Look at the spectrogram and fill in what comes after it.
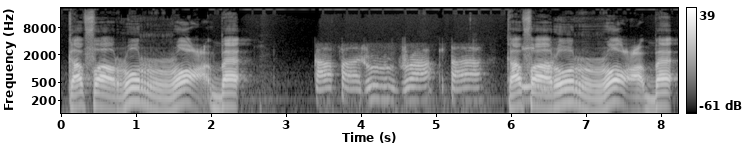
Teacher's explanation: را کو را سے ملائیں گے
